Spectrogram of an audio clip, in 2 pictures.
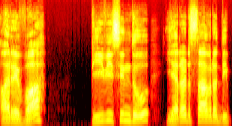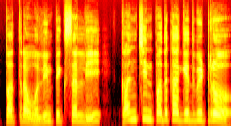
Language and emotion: Kannada, surprised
